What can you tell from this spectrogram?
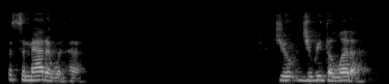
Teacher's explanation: Whatever it is, you're dropping the R. And the switching from a hard T to a D in medial placement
